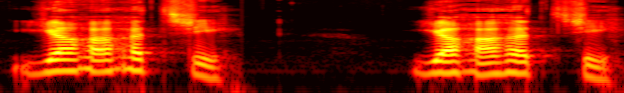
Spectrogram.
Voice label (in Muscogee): "Yvhv Hvcce", Muscogee; Mvskoke Words with Repeated Consonants; A Dictionary of Creek/Muskogee; SIL International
